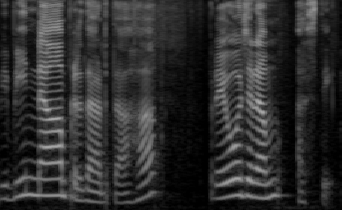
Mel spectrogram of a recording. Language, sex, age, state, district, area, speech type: Sanskrit, female, 60+, Karnataka, Bangalore Urban, urban, spontaneous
